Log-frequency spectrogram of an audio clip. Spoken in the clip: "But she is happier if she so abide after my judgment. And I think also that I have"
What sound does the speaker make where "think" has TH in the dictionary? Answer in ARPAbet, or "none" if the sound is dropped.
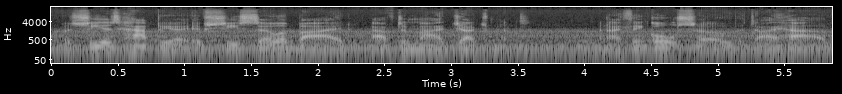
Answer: TH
